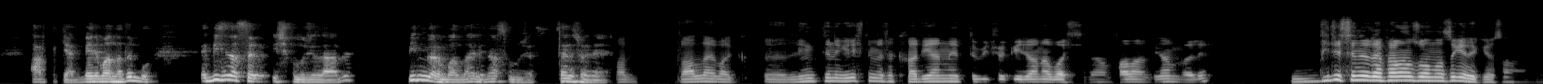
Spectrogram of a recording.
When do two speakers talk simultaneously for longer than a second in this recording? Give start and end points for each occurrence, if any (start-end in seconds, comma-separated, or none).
none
